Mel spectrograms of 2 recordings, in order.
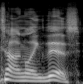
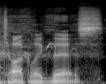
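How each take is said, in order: First: The voice sounds pinched and nasal. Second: The voice sounds open and resonant. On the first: This is the old way of speaking. The speaker calls it wrong. "I used to talk like this" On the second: This is the new, trained way of speaking. The speaker calls it right. "and now I talk like this"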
